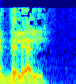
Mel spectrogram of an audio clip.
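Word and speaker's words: Dele Alli: Sí, bueno, se, se, bueno, sí, se dice Dele Ali. O sea, como si fuera una L solo.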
